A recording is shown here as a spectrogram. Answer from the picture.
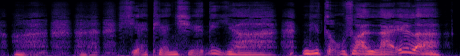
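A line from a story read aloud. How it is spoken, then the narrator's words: Panting. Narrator (Chinese): 喘息着说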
